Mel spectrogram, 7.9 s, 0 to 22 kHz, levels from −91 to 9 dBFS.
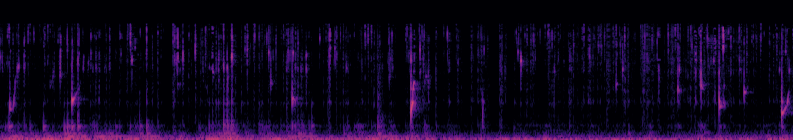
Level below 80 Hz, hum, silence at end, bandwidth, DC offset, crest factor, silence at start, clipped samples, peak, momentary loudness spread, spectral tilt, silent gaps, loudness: -48 dBFS; none; 0 s; 11.5 kHz; under 0.1%; 30 dB; 0 s; under 0.1%; -16 dBFS; 13 LU; -2.5 dB/octave; none; -48 LUFS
